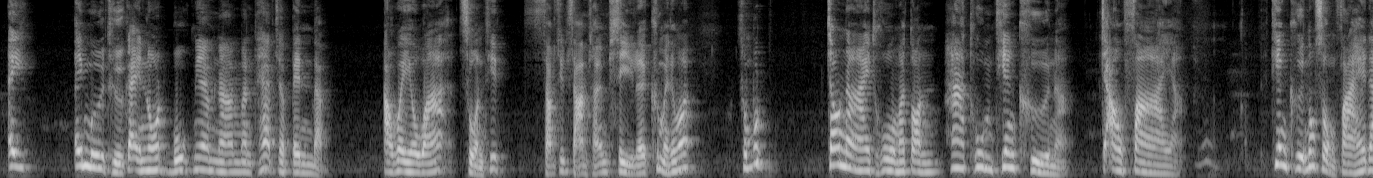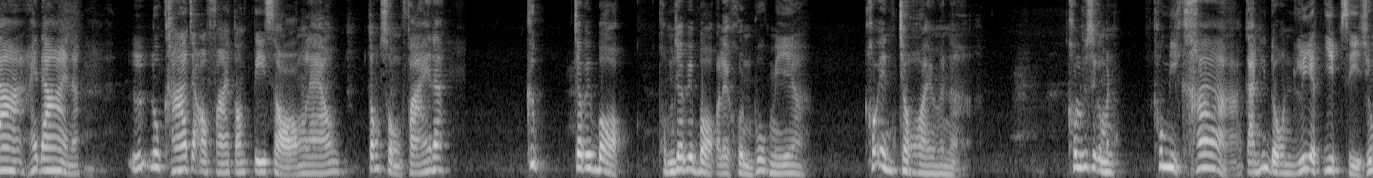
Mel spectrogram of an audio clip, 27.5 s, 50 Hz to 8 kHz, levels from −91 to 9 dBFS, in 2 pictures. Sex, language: male, Thai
